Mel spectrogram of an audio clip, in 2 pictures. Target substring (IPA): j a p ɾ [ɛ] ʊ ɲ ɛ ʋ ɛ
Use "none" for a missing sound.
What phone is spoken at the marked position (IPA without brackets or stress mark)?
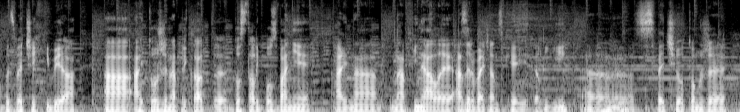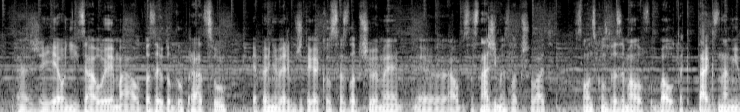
ɛ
